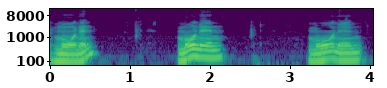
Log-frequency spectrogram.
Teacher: I'm saying morning but I'm not really pronouncing the G say morning morning so you're just ending on the ends and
